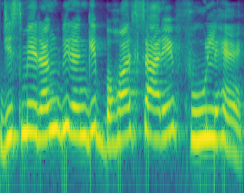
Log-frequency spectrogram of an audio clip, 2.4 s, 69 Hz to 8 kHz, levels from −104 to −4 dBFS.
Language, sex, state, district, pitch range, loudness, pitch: Hindi, female, Bihar, Darbhanga, 265-310 Hz, -12 LUFS, 280 Hz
